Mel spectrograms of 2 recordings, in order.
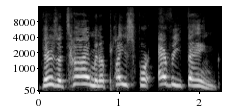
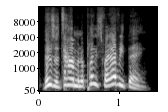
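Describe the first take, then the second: First: Emphatic repeat, stressing time; slow emphatic repeat. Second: Quick throwaway saying; tossed off at speed as a familiar line; rattled off. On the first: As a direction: spell out the saying with weight on time. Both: Shown as a demonstration. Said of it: "You ever heard that?".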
